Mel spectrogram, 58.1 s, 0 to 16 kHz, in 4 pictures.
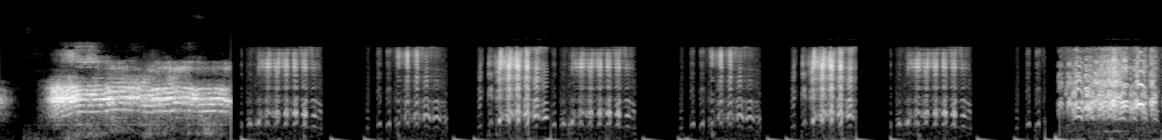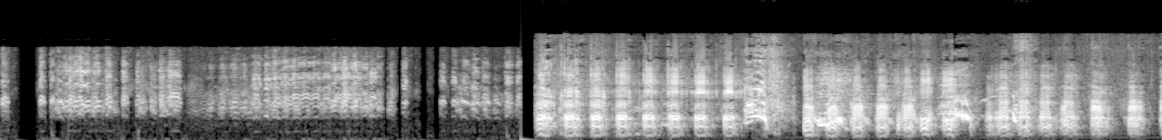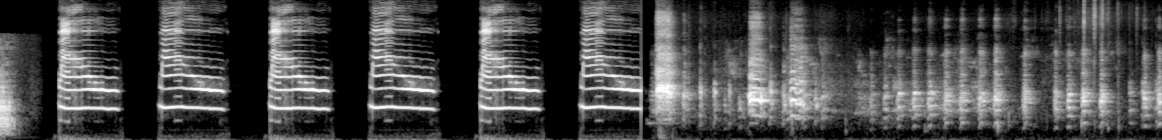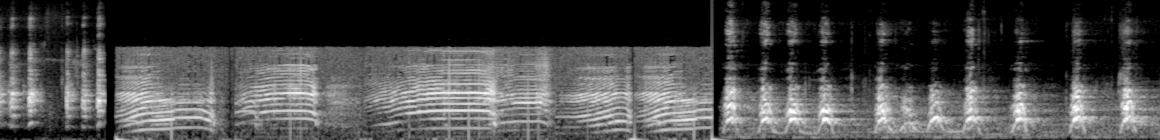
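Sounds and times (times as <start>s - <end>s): farm animal calls: 29.8s - 34.5s, 35.1s - 44.9s, 52.6s - 58.0s
chicken clucking: 36.8s - 44.9s, 52.6s - 58.0s.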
